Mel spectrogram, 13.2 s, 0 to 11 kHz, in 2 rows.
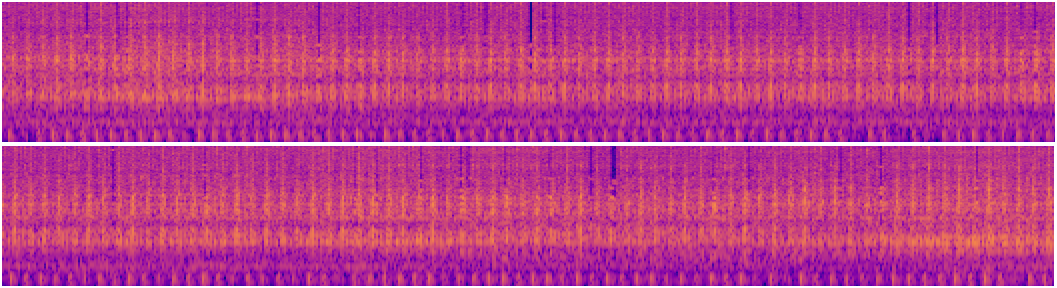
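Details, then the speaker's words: Free 13 hp Honda-clone single-cylinder engine on a go-kart/dune buggy build, warmed up and revved after a valve adjustment: a sharp regular knock in every firing beat, growing louder the more it runs. Engine knock, likely failing. "as it was running the more it ran the more started knocking so the engine is I do believe going kaput so that's got an issue"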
